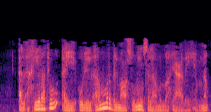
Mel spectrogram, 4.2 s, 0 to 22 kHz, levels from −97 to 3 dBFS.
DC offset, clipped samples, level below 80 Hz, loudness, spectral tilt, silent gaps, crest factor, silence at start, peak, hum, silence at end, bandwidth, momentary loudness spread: under 0.1%; under 0.1%; -36 dBFS; -22 LUFS; -8.5 dB/octave; none; 16 dB; 0.35 s; -4 dBFS; none; 0.05 s; 5.4 kHz; 12 LU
